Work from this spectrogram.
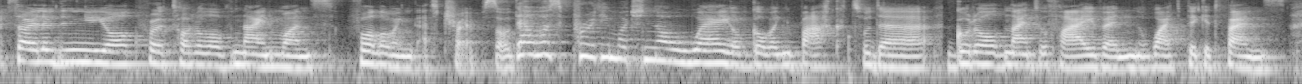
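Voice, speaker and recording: A woman in her thirties, a native Polish speaker, talking as a podcast guest in a relaxed, reflective way, with many fillers and restarts. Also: on the low side, moderate pace, hardly any pauses. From Poland. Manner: reflective storyteller, frequent fillers and restarts, laughs easily. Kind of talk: casual interview chat.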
